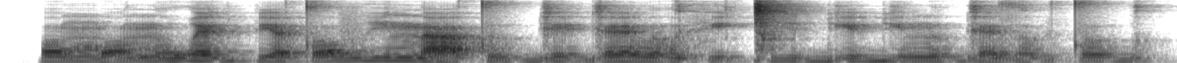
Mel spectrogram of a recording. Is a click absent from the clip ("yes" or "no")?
no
